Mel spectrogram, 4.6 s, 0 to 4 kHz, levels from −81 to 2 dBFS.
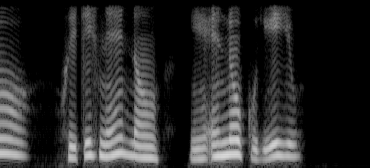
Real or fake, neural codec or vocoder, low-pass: fake; codec, 16 kHz, about 1 kbps, DyCAST, with the encoder's durations; 3.6 kHz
